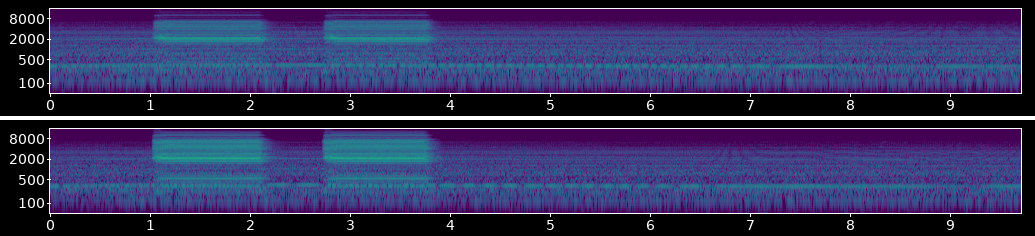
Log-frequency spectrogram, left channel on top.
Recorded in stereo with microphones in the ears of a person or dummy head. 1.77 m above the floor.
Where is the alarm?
45° right (ahead or behind), 6.5 m.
